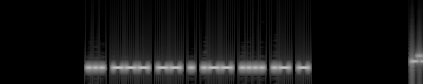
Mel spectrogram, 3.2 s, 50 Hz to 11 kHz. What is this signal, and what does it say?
Morse code, heard as a keyed tone, about 48 wpm, 700 Hz. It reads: SOMEWHAT
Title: Sentences from Top 1300 Words - New Word Drill Alt - 50wpm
